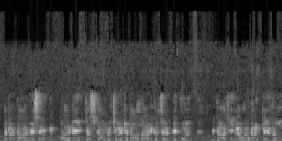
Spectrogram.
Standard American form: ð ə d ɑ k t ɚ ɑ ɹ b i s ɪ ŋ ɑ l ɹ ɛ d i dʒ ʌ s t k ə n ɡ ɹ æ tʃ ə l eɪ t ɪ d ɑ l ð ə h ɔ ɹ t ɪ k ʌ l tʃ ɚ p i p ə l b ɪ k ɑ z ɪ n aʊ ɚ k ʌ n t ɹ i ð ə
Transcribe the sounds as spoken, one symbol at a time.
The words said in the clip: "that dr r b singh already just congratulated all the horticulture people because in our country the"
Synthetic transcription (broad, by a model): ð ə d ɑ t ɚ ɑ ɹ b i s ɪ ŋ ɑ l ɹ ɛ d i dʒ ʌ s t k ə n ɡ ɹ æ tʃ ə l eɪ t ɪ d ɑ l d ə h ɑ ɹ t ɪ k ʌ l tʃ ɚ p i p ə l b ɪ k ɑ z ɪ n aʊ ɚ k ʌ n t i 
